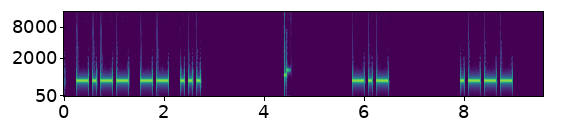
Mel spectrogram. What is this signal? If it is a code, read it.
Morse code, heard as a keyed tone, about 15 wpm, spaced as for 9 wpm, 700 Hz. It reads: YMS KJ
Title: USA Call Signs - 6 Characters - 6x Character Spacing - 15wpm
